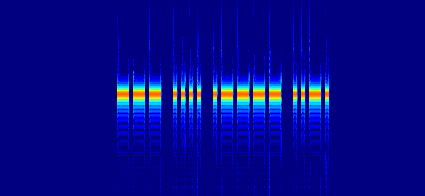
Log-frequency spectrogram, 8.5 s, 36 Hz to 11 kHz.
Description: Morse code, heard as a keyed tone, about 15 wpm, 700 Hz. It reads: OH1F
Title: DXCC-100 Call Signs - 4 Characters - Repeated 3x - 15wpm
